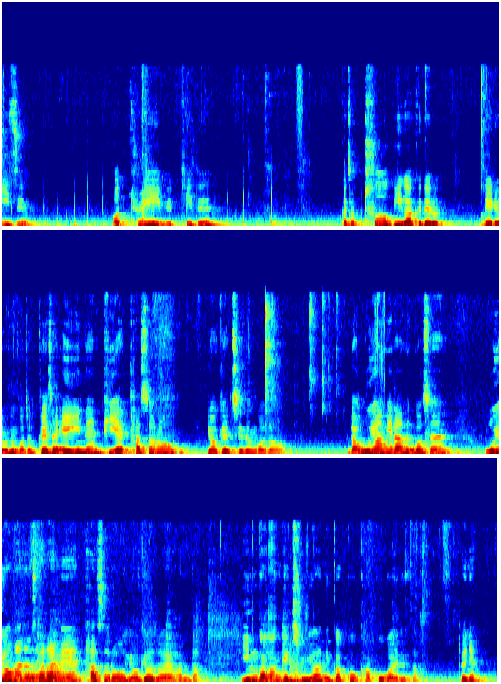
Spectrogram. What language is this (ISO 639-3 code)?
kor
